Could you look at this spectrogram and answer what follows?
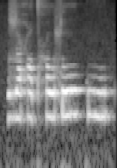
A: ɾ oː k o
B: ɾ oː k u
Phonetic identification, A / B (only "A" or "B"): B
